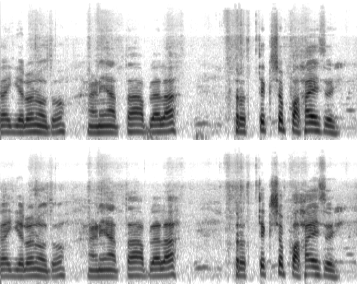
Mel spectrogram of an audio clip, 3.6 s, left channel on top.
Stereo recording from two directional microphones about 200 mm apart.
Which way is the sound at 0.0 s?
30° left (ahead or behind).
